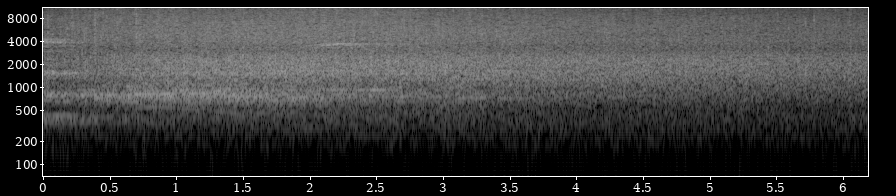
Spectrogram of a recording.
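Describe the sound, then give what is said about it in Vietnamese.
A crowd claps steadily for several seconds in answer to a call to clap louder if they are happy, a dense wash of many hands with no speech over it, holding fairly loud before easing slightly toward the end. “và tất cả chúng ta đều muốn hạnh phúc, nếu hạnh phúc thì hãy vỗ tay lớn hơn”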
